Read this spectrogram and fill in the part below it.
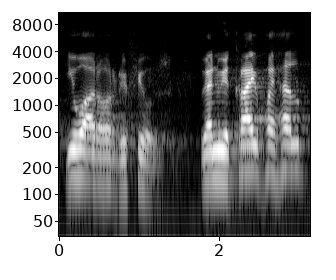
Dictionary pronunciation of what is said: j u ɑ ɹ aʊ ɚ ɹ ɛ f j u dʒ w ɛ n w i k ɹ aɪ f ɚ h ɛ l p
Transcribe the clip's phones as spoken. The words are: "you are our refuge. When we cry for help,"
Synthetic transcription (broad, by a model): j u ɑ ɹ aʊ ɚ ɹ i f j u z w ɛ n w i k ɹ aɪ f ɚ h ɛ l p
